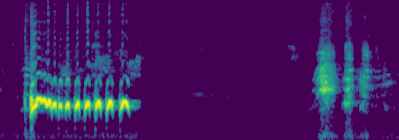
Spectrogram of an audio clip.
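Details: Zebra dove cooing used as a lure, ngerot and kuwor styles, meant to arouse mating urge and get reluctant birds singing; one quick series of about nine pulsed coos after a sharp upward opening note, then faint rustling knocks.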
